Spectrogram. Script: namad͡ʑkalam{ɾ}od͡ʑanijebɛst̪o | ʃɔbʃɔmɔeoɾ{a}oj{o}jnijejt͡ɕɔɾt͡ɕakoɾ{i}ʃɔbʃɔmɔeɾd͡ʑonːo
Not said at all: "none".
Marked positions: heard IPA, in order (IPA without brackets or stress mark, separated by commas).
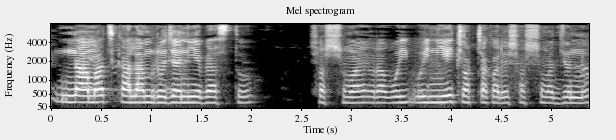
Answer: ɾ, a, o, e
